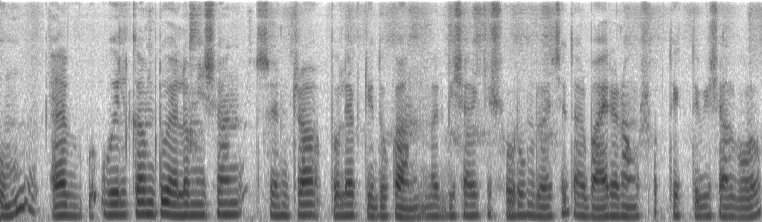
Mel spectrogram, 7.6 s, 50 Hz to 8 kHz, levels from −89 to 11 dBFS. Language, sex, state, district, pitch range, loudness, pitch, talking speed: Bengali, male, West Bengal, Kolkata, 130-150 Hz, -17 LUFS, 140 Hz, 135 wpm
